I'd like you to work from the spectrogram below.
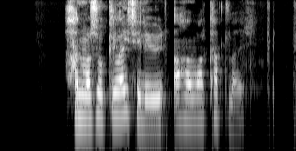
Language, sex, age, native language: Icelandic, male, 12, Icelandic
